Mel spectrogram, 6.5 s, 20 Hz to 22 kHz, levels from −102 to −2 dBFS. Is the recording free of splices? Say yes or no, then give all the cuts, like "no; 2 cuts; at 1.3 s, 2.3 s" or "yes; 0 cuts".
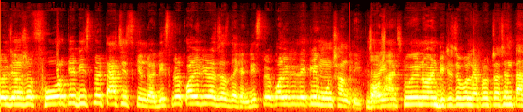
no; 1 cut; at 4.6 s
